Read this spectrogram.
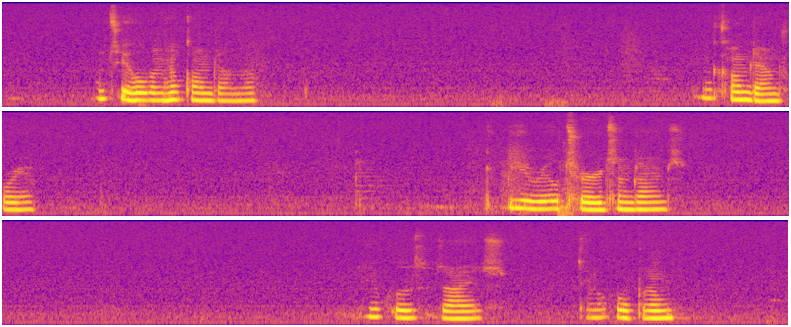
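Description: A boy speaks calmly close by in short bursts.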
